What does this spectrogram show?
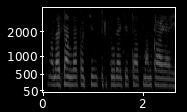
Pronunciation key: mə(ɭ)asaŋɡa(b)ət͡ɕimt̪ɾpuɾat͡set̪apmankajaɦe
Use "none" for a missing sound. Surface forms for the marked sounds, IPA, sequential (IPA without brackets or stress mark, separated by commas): l, p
